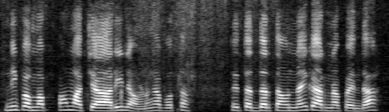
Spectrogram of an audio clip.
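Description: A woman acts in a village family drama as a worried middle-aged mother who frets and scolds in homely village talk. Her natural voice is a little high, fairly even in intonation, and quick.

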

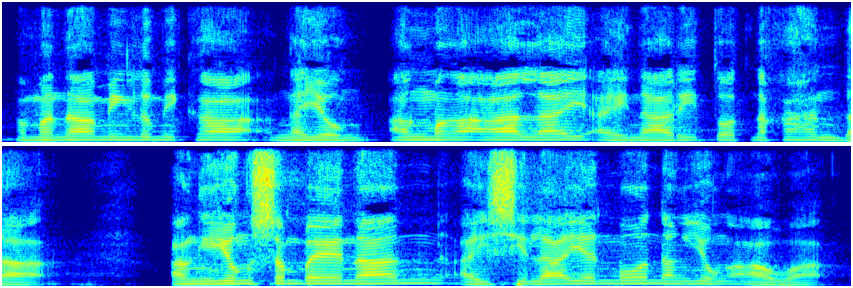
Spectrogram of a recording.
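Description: A man serving as a priest, leading mass prayers in a solemn, measured recitation. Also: fairly high pitch, fairly even intonation, darkish tone. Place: large church. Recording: long church reverb.

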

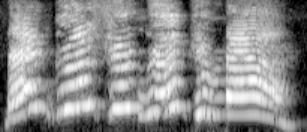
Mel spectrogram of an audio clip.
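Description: An elderly villager with a thick Aegean Turkish accent in a comic prank call. The voice is extremely high and sharp, dragging slowly through muddled, insistent, repetitive village talk. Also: expressive, heavily acted. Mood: confused, nagging. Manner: rambling, repetitive, colloquial village speech. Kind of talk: prank phone call in regional dialect.

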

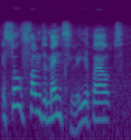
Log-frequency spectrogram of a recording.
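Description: A man's voice: high-pitched, very animated, moderate pace, darkish tone, a little hiss or hum. A man hosting a casual how-to demonstration, talking hesitantly with many fillers and repeated words. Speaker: pipe tobacco hobbyist, channel host.

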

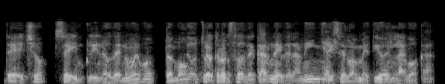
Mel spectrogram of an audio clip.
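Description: A man narrating a fan novel audiobook in a steady reading voice. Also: on the low side, quick pace, slightly rough, highs cut off. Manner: steady reading of a translated text.

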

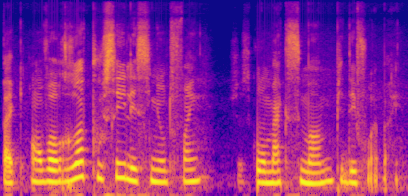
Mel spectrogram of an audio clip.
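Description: Speaking at a normal speed with a dark, medium-pitched voice, a young Québécois-accented nutritionist guests on an informal interview. She explains things casually into a boom-arm studio microphone, wearing headphones, in a small radio studio indoors.

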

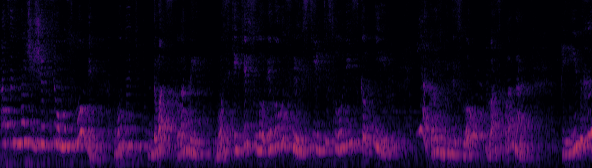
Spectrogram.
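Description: A middle-aged woman teaching young children in a large hall, speaking slowly and stretching out words for them. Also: fairly high pitch, warm tone. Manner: slow, drawn-out speech, stretching words for children. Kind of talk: early-years classroom lesson. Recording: echoey hall, voice from far off, faint music.

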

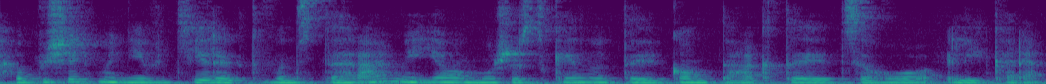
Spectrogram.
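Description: A woman's voice: fairly low pitch, fairly even intonation, slight background noise. A young woman from Ukraine, a new mother, talking openly in a casual personal vlog. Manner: chatty and open, quick soft laughs.

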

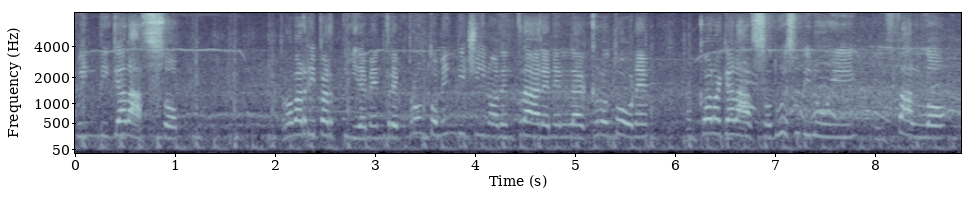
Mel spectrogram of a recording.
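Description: A man commentating live on a football match in an excited, emphatic manner. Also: very high voice, unhurried. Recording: loud stadium noise behind commentary.

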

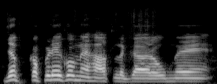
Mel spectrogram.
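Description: A man vlogging a walkthrough of a saree wholesale shop, excitable and quick to repeat his praise. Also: on the high side, highs cut off, crowd noise. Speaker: market vlogger. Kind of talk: casual showroom walkthrough.

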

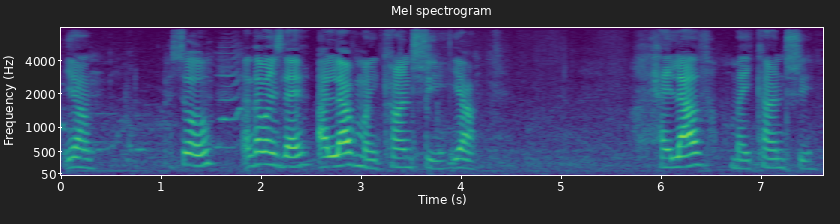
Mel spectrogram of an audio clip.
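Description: Sitting on a couch at home in a small room, this young Luo-speaking Kenyan vlogger teaches phrases to camera. She speaks slowly in a mid-range voice with long pauses, in a relaxed, repetitive style, frequently making sure viewers follow. A faint hiss or hum is present.

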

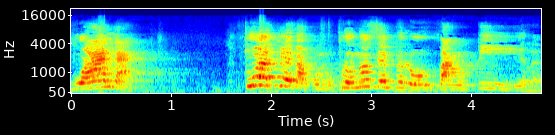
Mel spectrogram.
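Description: A woman playing a loud, teasing comic news anchor in a mock news sketch. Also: on the high side, expressive, takes it slowly, full character voice. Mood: bossy. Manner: loud, teasing, swings up into exclaiming. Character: brash female TV news anchor, customs officer. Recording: echoey room.

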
